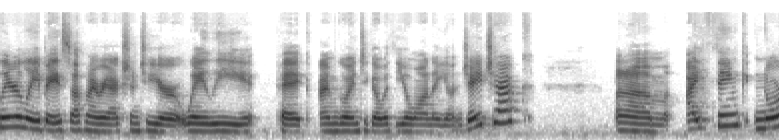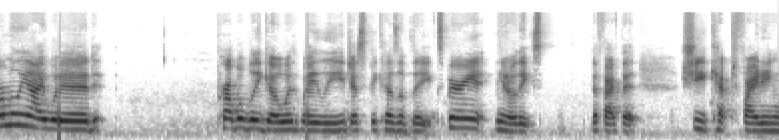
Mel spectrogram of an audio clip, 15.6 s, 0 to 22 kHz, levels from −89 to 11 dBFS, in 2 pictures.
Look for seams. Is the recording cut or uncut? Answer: uncut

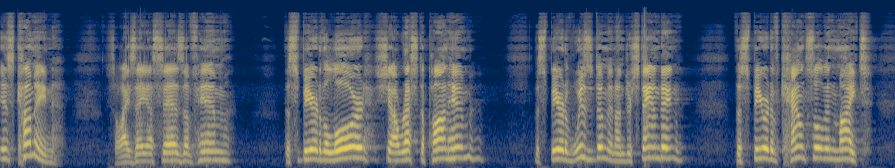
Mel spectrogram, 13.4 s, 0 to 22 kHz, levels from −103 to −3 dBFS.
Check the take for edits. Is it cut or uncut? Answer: cut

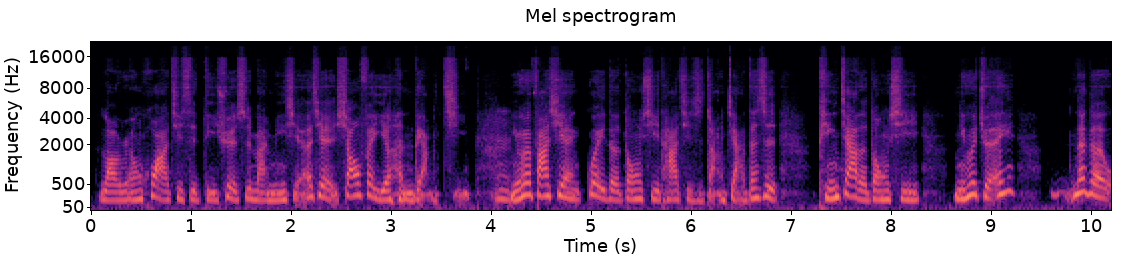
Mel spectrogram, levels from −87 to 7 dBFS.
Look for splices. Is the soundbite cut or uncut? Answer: uncut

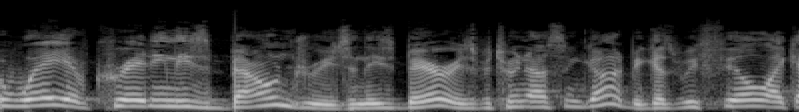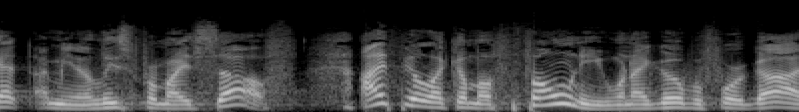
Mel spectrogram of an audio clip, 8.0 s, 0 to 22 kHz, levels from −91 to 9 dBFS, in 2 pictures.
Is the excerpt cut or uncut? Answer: uncut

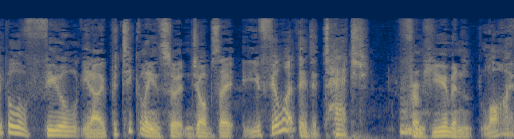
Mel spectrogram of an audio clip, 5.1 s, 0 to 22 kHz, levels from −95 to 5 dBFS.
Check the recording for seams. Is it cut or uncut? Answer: uncut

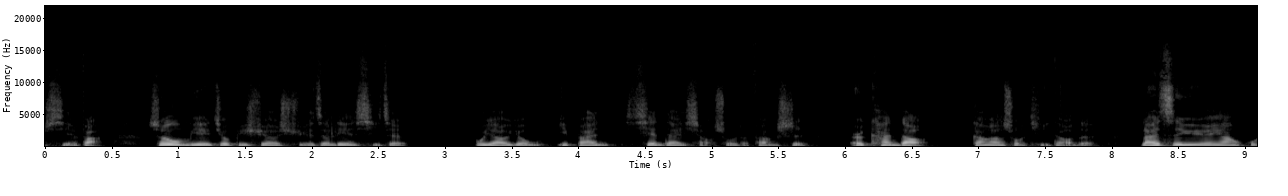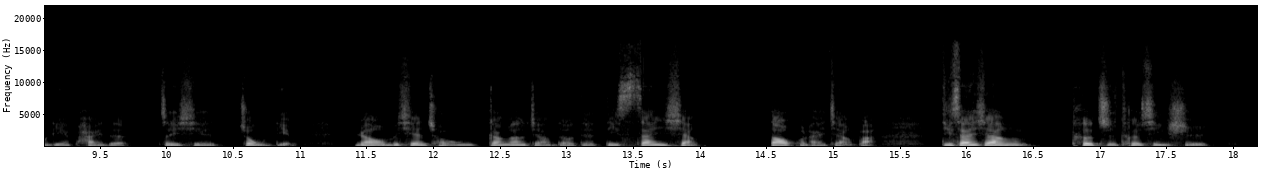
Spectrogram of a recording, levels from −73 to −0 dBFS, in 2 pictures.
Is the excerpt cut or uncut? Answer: uncut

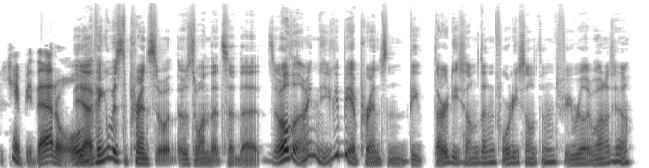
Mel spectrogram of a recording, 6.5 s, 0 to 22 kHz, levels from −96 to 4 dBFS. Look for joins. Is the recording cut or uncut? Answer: uncut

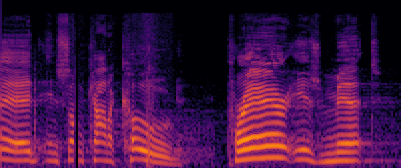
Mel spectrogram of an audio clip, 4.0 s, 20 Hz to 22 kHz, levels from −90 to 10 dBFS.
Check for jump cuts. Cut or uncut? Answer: cut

